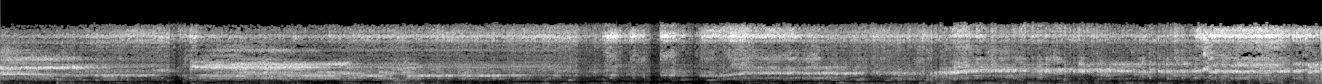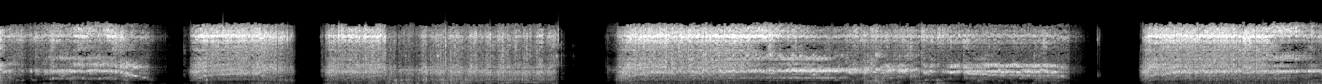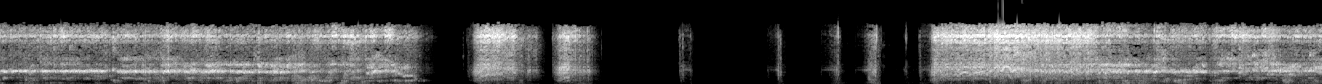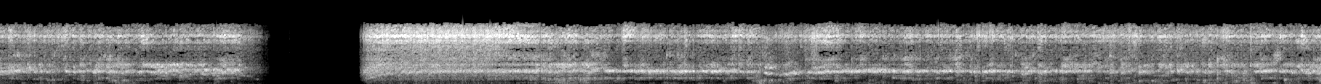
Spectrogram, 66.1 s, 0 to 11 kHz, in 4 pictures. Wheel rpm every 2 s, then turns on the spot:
160, 160, 160, 160, 170, 200, 230, 230, 230, 90, 60, 30, 150, 220, 190, 110, 230, 230, 220, 60, 10, 0, 130, 230, 210, 220, 60, 190, 240, 220, 230, 220, 230.
20-24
